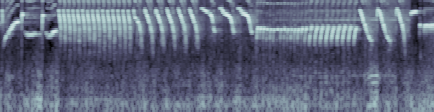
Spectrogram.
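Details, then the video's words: Singing male canary delivering long rapid trills of high repeated notes, broken by quick descending whistled sweeps, followed by a lower even rattle and a few sharp rising and falling whistles; no other sounds. "BURUNG KENARI JANTAN GACOR"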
